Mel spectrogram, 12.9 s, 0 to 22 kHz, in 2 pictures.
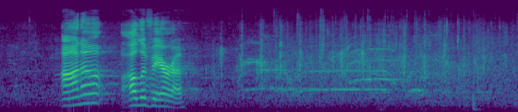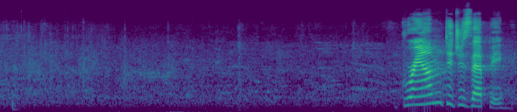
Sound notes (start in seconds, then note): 7.1 applause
